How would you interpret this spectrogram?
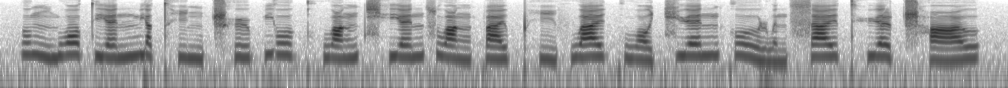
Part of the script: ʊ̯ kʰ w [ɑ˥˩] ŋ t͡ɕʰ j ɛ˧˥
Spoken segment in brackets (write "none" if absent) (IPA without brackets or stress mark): ɑ˧˥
